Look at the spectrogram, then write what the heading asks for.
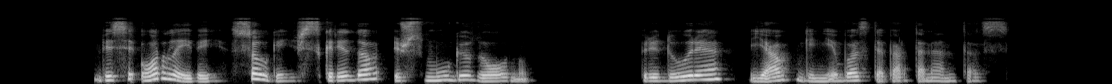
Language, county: Lithuanian, Panevėžys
